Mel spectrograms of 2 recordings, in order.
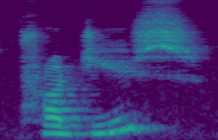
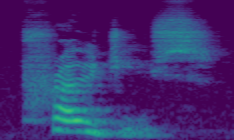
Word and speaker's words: produce: Now, this is all the difference when you've got words such as produce and produce. The way in which you say it, the way in which you stress the syllables gives you 2 completely different words.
